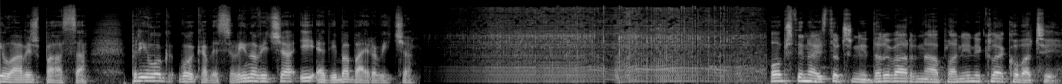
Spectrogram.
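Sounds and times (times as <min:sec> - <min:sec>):
speech: 0:00.0 - 0:04.3, 0:07.7 - 0:10.6
chainsaw engine running in a forest: 0:04.2 - 0:07.8.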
